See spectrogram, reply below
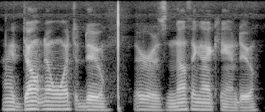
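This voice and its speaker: Brief: low-pitched American man from the Midwest, angry and swearing, vlog rant. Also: fairly even intonation, moderate pace, noisy background. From Northeast Indiana, USA. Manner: bitter, profane, emphatic complaining. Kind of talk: angry personal rant to camera.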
